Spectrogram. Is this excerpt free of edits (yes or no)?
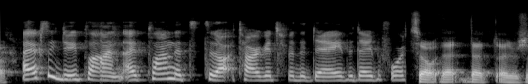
no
